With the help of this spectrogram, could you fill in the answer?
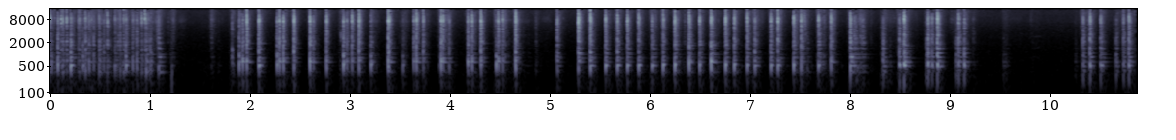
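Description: A fingertip taps rapidly on the side panel of a closed, hollow, rectangular printed metal Wrigley's gum tin. It makes dozens of short, dry, hollow clicks with a boxy tone around 520 Hz that die away almost instantly. The taps come in quick bursts with brief pauses near 1.5 and 10 seconds.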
